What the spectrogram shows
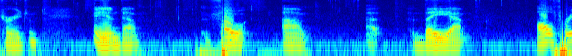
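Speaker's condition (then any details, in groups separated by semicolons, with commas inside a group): Parkinson's; tremors as early symptom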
